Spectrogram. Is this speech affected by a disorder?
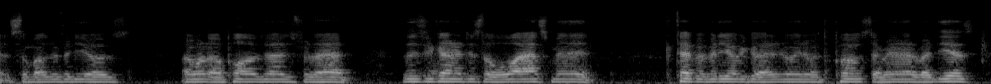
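Yes: cerebral palsy; able to speak.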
